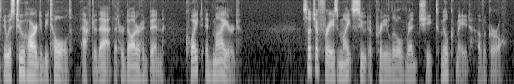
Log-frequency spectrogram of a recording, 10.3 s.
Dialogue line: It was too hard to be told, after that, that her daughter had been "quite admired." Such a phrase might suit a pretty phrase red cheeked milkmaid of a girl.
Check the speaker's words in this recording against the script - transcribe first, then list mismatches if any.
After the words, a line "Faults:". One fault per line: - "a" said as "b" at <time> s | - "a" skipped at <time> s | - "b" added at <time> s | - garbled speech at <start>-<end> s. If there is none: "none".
It was too hard to be told, after that, that her daughter had been "quite admired." Such a phrase might suit a pretty little red cheeked milkmaid of a girl.
Faults:
- "phrase" said as "little" at 7.7 s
